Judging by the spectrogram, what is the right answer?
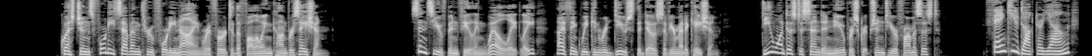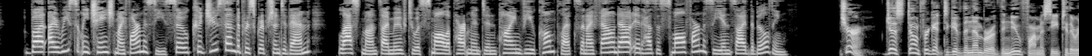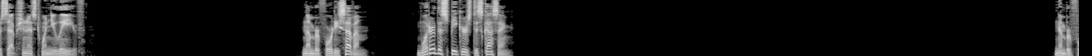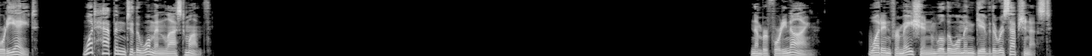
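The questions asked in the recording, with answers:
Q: What are the speakers discussing?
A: A change to her medication prescription

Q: What happened to the woman last month?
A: She moved to a new apartment

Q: What information will the woman give the receptionist?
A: The new pharmacy's phone number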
